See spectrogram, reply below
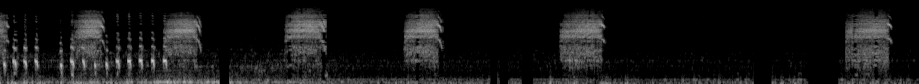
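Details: At an Ohio wildlife refuge nest box near Oak Harbor, a barn owl pair feeds its first owlet. A rapid run of ticking clicks opens, followed by five harsh, breathy hissing screeches with pauses between.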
